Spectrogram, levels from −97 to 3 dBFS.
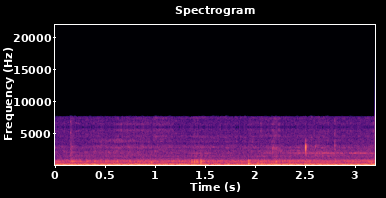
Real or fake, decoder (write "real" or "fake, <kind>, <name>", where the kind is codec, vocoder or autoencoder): real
